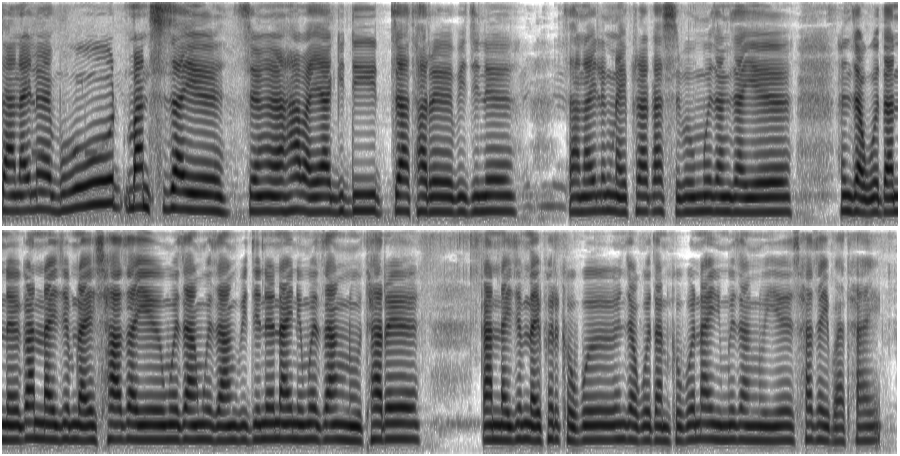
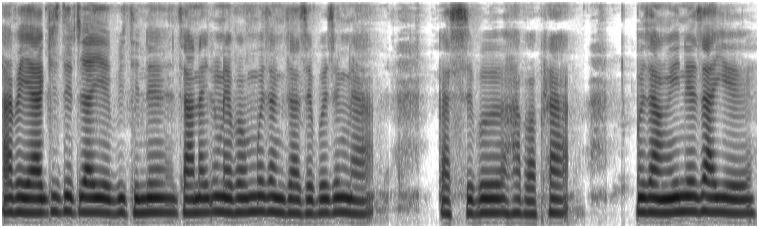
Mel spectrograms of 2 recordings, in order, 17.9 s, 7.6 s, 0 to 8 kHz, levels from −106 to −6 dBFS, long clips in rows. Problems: none marked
